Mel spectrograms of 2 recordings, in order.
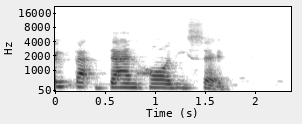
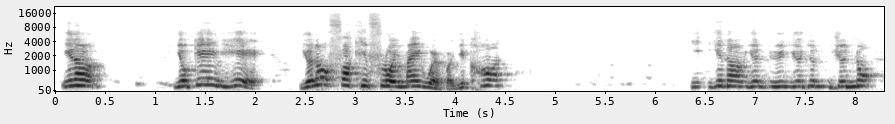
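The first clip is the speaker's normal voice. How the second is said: exasperated scolding; 6 semitones higher than usual. Real, not acted. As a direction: lecture him like a frustrated coach. Lecturing Conor directly, exasperated.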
